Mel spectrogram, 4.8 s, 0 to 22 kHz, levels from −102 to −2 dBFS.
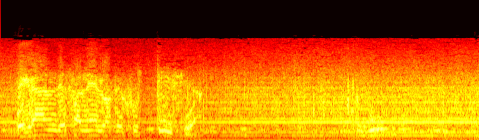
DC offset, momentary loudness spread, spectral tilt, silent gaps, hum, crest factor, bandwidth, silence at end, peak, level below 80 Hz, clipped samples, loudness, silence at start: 0.5%; 8 LU; -6 dB/octave; none; none; 16 dB; 7.4 kHz; 0 s; -2 dBFS; -50 dBFS; under 0.1%; -17 LUFS; 0 s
